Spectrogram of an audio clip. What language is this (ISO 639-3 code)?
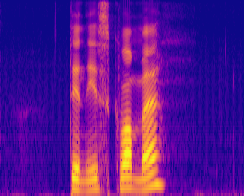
nor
